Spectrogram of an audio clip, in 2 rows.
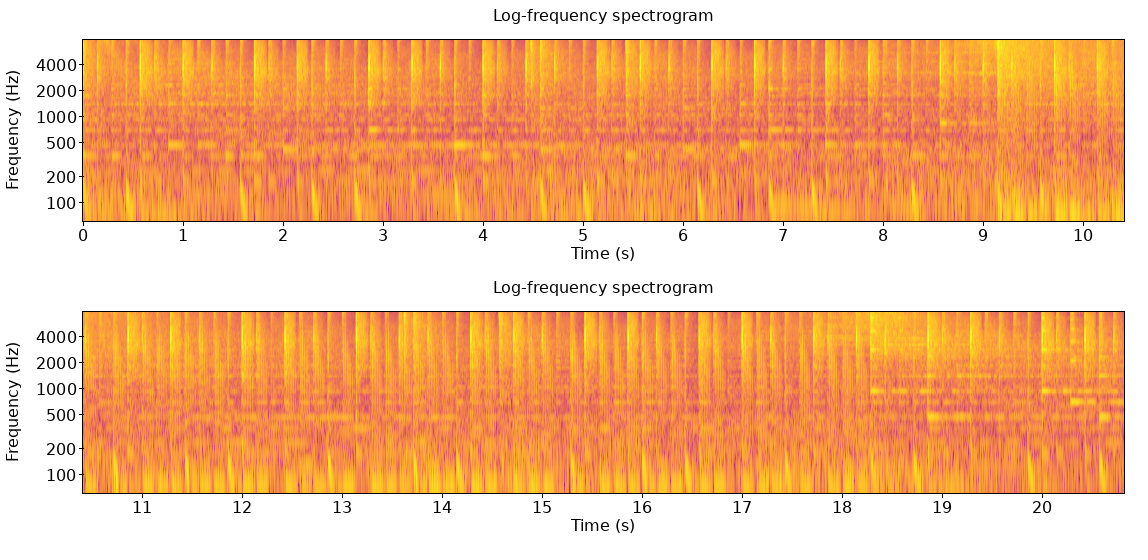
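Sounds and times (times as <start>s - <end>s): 
suspense music at 105 BPM: 0.0s - 20.8s.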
